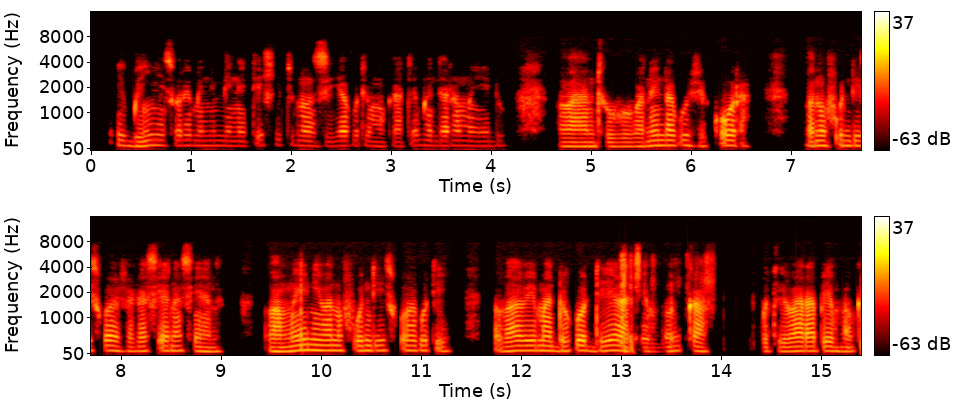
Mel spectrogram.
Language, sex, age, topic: Ndau, male, 18-24, education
